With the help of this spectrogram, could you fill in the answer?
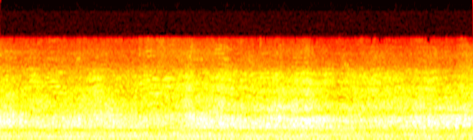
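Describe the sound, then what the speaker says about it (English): A helicopter flies nearby during a beach parade event in Rockaway, New York City, its steady rotor drone lasting throughout beneath nearby crowd murmur and voices. "Now I hear a helicopter."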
